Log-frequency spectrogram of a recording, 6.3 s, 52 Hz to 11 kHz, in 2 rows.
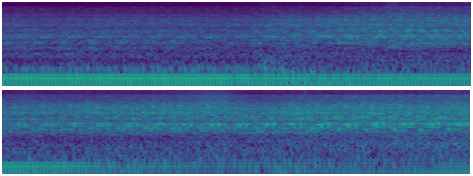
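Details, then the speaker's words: Ford F-550 4x4, 7.3 diesel, 6-speed manual, idling during blowby check with oil cap off: deep, even diesel rumble, no rattle or misses, slight steam from fill, nothing from exhaust; healthy 7.3 idling normally. "solid it sounds like a healthy 73"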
